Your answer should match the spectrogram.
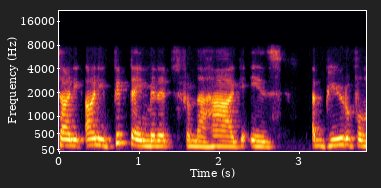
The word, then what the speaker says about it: Den Haag: Can I just ask, do you pronounce it the Hague or the Haag? I should know from my Dutch background, of course. – Well, I think it's the Haag, but please, someone will come and tell me I'm wrong.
